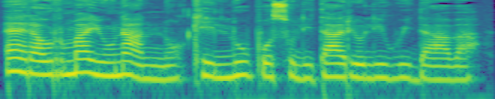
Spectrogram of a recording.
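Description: A woman's voice: mid-range voice, a little fast, a little mellow. Woman reading a storybook aloud. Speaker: audiobook narrator. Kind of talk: storybook audiobook narration.

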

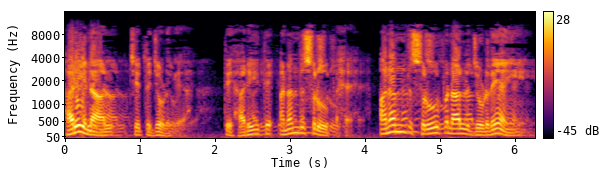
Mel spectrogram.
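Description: A man delivers a sermon slowly and deliberately, his voice sitting a little low. He stretches out each verse he recites. He is picked up from some distance off the mic. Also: a little mellow. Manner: slow, measured, recites verses drawn out. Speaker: preacher. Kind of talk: religious discourse.

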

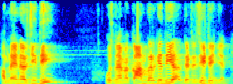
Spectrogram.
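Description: Guy teaching physics, fairly high voice, jokey, throws in english words. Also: normal speed. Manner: lively, jokey, mixes English terms into Hindi. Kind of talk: classroom lecture.

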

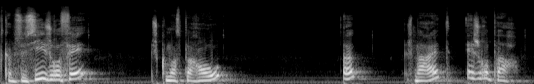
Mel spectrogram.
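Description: A woman giving an online Hebrew reading lesson, patient and encouraging, spelling out syllables slowly for beginners. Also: medium pitch, very animated, mellow, slightly rough. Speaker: Hebrew teacher.

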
